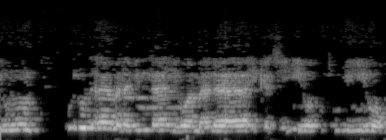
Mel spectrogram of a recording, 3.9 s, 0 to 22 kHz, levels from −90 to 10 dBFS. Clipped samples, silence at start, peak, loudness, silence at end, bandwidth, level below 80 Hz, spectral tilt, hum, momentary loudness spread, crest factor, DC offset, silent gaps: under 0.1%; 0 s; -8 dBFS; -23 LUFS; 0 s; 7.2 kHz; -66 dBFS; -5 dB/octave; none; 12 LU; 14 dB; under 0.1%; none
